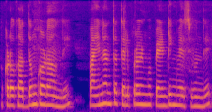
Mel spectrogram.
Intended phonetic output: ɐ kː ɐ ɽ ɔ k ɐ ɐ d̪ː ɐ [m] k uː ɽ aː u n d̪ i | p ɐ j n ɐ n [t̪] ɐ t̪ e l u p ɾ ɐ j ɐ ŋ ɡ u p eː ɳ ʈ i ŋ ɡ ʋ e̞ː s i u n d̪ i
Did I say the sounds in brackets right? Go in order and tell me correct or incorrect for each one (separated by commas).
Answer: correct, correct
